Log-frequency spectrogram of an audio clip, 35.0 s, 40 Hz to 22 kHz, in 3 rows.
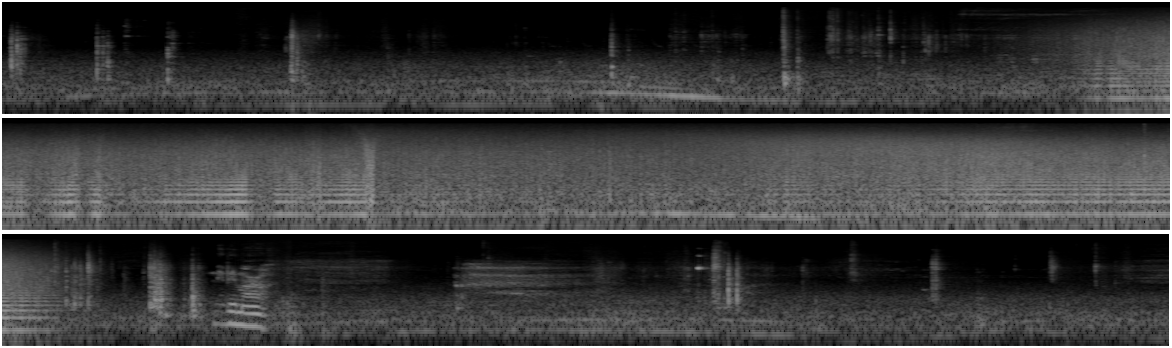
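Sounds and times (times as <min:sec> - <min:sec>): low electrical buzz: 0:09.7 - 0:24.2
static hiss: 0:09.7 - 0:24.3.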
